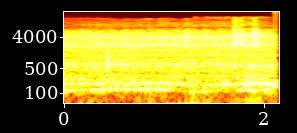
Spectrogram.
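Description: Street traffic: car engines running with a steady low hum as vehicles cross the road.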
